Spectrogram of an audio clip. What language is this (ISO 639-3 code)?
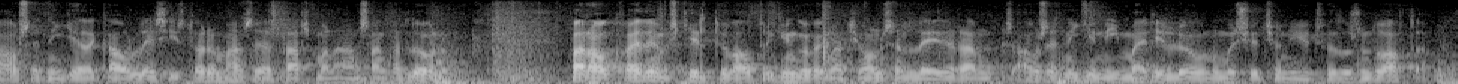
isl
